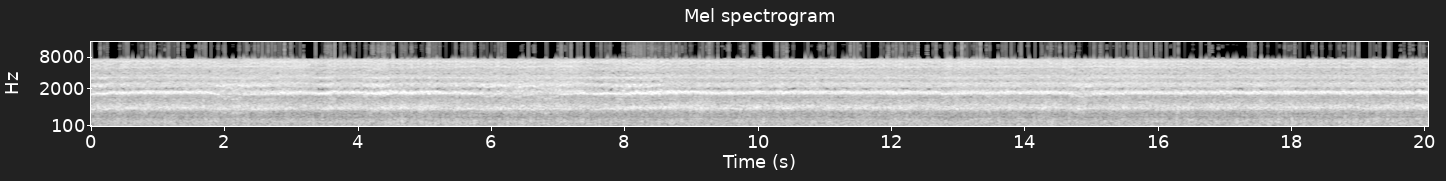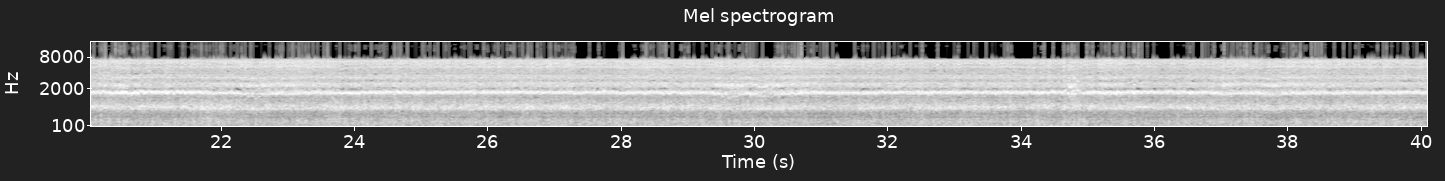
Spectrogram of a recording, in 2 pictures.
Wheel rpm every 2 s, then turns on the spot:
220, 220, 220, 220, 220, 230, 230, 230, 230, 230, 220, 220, 230, 230, 230, 230, 230, 230, 230, 230.
none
